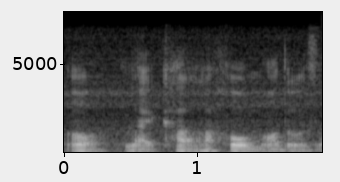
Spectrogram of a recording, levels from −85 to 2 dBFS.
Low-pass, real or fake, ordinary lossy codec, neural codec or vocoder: 7.2 kHz; real; none; none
